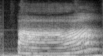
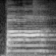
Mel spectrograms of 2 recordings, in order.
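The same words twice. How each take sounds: First: The pitch rises from low to high. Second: The pitch stays high and level throughout. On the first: "the second tone is ba, from the bottom to the top" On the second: "the first tone, ba, ba is flat"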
